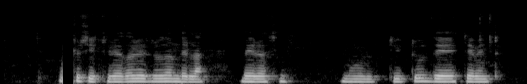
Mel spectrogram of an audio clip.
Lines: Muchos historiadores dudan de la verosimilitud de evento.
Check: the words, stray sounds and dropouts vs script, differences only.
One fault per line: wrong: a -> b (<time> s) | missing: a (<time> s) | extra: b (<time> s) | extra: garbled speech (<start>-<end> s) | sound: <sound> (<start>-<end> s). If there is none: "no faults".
sound: dropout (0.6-0.7 s)
extra: este (4.5 s)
